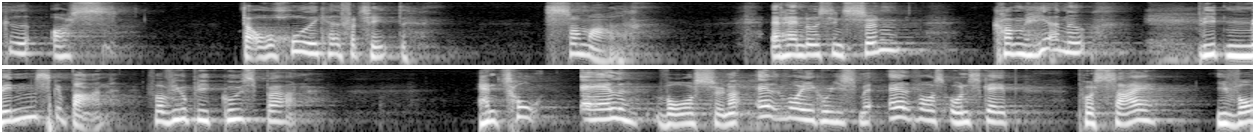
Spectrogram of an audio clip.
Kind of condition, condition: setting, large echoing room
